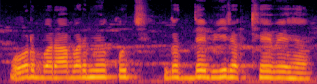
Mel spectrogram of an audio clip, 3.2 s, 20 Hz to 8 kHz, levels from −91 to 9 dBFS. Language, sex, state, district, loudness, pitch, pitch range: Hindi, male, Uttar Pradesh, Saharanpur, -13 LUFS, 185 Hz, 180-190 Hz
